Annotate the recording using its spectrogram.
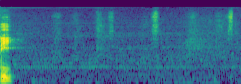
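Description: Marker pen writing letters on a whiteboard: faint, short scratchy strokes.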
